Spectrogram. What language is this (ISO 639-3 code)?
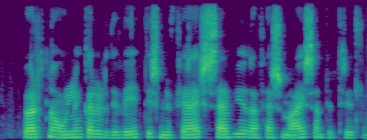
isl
